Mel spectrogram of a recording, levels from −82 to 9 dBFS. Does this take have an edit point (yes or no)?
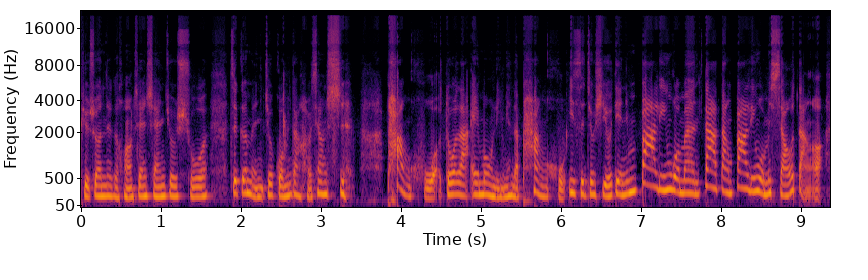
no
